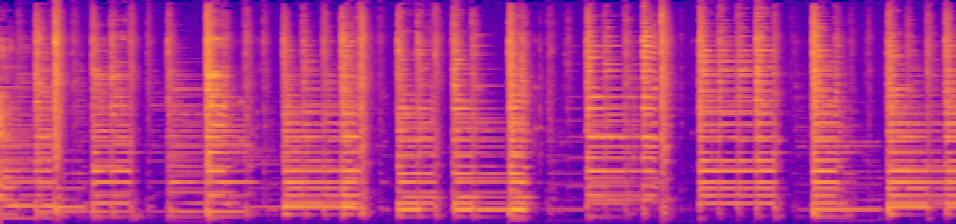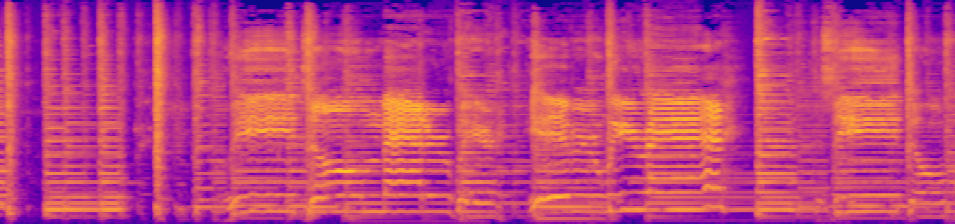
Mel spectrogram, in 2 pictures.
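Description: Acoustic guitar strummed in a steady rhythm of chords, an instrumental break in a country song; about twelve seconds in, a voice comes in over the guitar.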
